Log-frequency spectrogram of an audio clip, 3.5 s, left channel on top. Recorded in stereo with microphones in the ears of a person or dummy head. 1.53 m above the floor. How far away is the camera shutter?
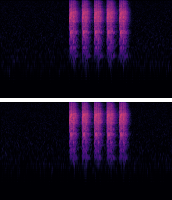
About 0.5 m.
